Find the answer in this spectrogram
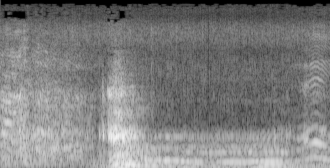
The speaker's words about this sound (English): Hey, listen to that dog growling.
